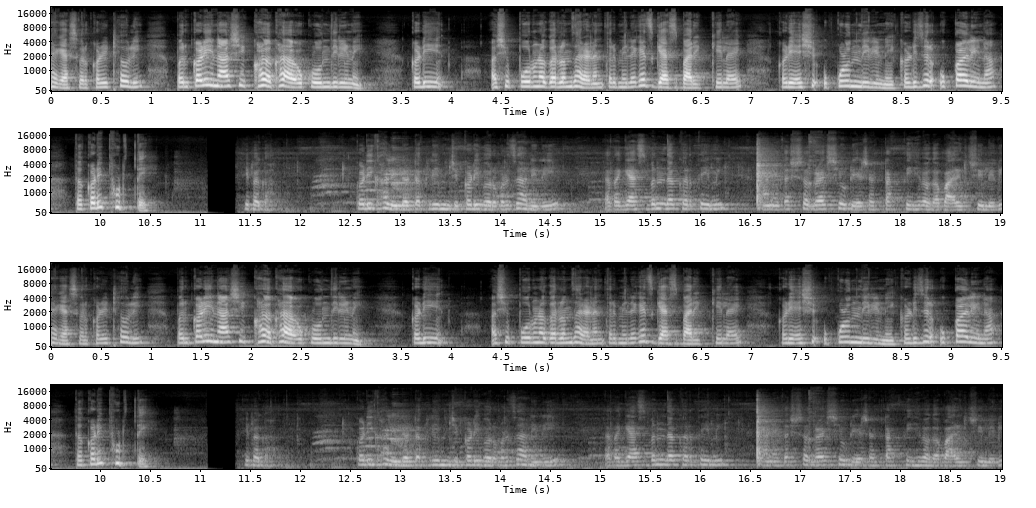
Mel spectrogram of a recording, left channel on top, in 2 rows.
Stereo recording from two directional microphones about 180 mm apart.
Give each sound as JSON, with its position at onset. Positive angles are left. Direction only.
{"t": 0.0, "sound": "speech", "side_deg": 25}
{"t": 12.5, "sound": "speech", "side_deg": 45}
